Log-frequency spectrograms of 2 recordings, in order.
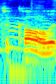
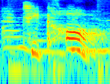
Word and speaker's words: Tikal: Now, I guess I've been saying it wrong. It's not Tikal, it's Tikal.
